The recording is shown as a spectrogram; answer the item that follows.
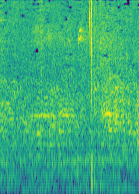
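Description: Faint voices calling and talking across an open field over background noise, with one sharp knock about a second and a half in.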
